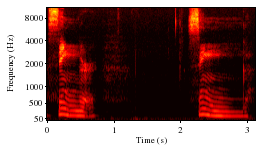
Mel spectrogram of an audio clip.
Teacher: at the back, the velar, we have the velar nasal ng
